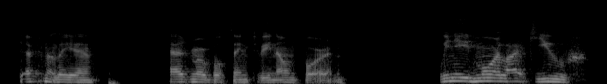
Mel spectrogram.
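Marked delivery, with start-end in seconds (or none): 3.3-5.7 folksy put-on old-timer voice. Interviewer praising a guest's answer about forgotten people, in an old timer voice. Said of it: "I felt like an old timer voice".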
